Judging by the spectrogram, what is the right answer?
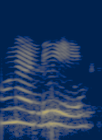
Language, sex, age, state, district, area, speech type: Telugu, female, 18-30, Andhra Pradesh, Kadapa, rural, conversation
